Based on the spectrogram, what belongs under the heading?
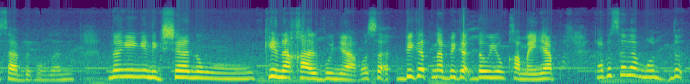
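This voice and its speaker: A woman with a slightly high voice tells her story in an earnest, soft-spoken way, speaking politely to an interviewer. Clear music plays beneath her words throughout. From Philippines. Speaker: interviewee, cancer survivor. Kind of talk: emotional testimonial interview. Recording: music bed underneath.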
